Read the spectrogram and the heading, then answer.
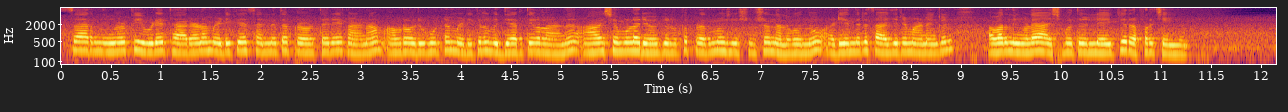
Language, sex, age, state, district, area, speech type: Malayalam, female, 30-45, Kerala, Kollam, rural, read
